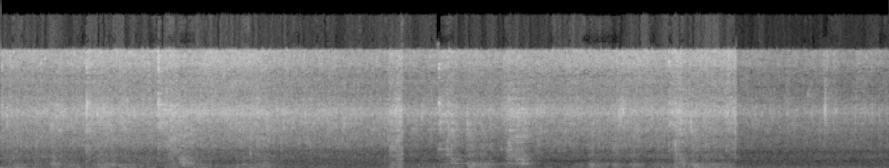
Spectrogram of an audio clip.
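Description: Onion and garlic frying in a pan with salt and turmeric, stirred steadily: a continuous sizzle with scraping and clinking spoon strokes throughout, fairly close and even in level.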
